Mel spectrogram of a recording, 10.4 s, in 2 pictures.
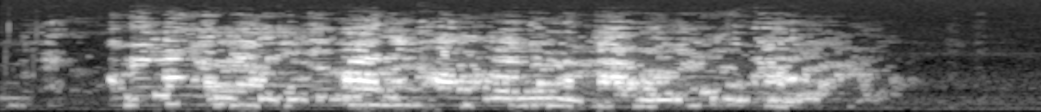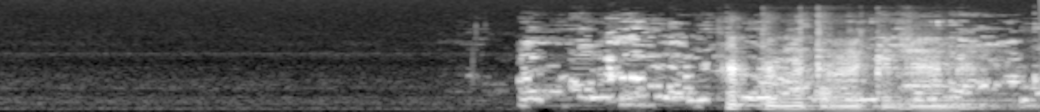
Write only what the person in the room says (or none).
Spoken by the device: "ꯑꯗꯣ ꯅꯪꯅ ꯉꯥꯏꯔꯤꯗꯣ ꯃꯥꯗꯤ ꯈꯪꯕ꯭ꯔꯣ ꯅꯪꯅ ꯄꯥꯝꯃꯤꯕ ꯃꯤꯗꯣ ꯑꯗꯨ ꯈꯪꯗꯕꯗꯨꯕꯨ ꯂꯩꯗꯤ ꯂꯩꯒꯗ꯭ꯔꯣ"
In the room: ꯐꯠꯇꯕ ꯇꯧꯔꯛꯀꯗ꯭ꯔꯅ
